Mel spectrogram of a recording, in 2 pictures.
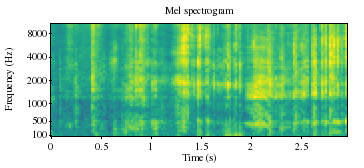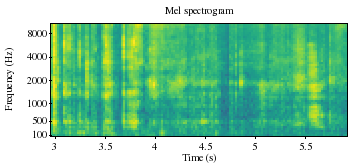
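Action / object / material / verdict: scrape / textured paper pouch / paper / none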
